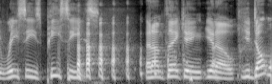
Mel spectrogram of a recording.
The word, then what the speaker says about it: Reese's Pieces: It is Reese's Pieces.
